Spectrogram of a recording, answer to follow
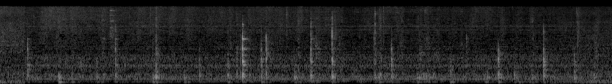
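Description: Chopped onions and spice powders frying in oil in a stainless steel wok, sizzling steadily, with irregular clicks and scrapes as a wooden spatula stirs against the pan. The masala is being fried until it gives off its fragrance.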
